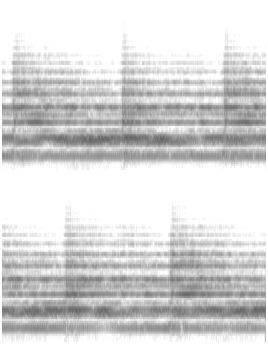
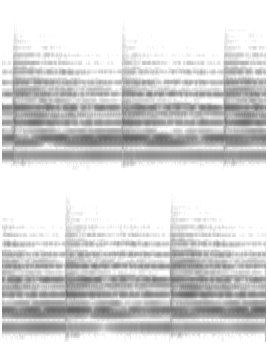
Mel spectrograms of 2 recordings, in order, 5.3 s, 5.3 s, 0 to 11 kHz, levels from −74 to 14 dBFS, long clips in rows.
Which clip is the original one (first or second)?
second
